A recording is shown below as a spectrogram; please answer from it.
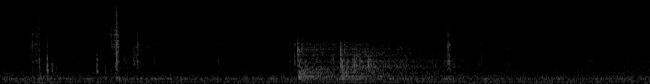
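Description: Quiet room tone with a few faint clicks and a brief rustle about halfway through, from handling at a pipe-organ console before playing begins; no notes sound yet.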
